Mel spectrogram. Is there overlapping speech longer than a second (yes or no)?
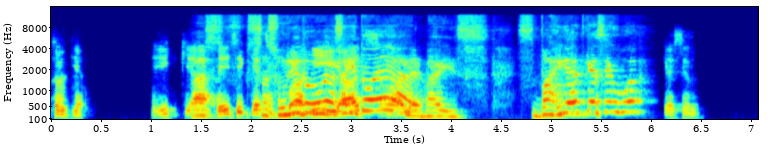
yes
